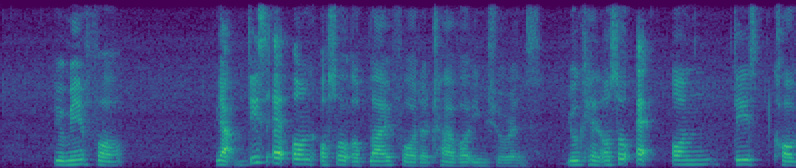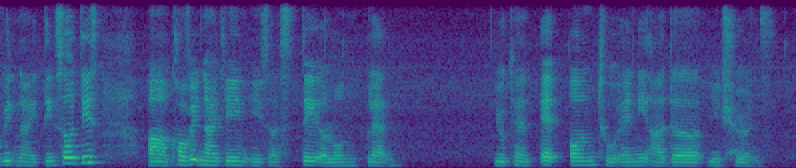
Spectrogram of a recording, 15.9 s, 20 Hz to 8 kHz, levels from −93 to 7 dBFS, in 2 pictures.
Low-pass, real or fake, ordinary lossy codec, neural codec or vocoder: none; real; none; none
